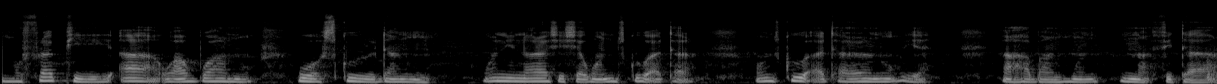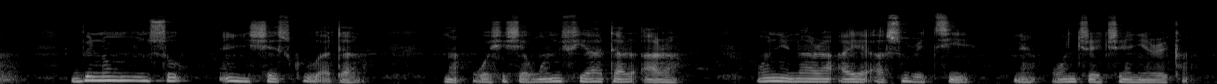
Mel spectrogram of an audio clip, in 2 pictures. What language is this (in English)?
Akan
